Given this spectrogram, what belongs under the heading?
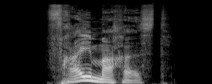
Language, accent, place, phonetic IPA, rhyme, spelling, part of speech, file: German, Germany, Berlin, [ˈfʁaɪ̯ˌmaxəst], -aɪ̯maxəst, freimachest, verb, De-freimachest.ogg
- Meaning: second-person singular dependent subjunctive I of freimachen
